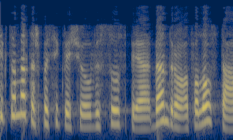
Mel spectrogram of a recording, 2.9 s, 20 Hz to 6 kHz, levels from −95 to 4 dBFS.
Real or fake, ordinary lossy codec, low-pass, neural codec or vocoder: real; MP3, 32 kbps; 5.4 kHz; none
